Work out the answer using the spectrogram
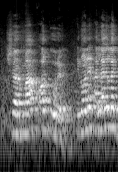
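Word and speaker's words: Tschermak: पहला नाम था Hugo de Vries, शर्मा T silent है, कोरेन।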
